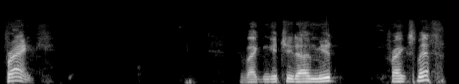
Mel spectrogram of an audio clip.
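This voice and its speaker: A man's voice: mid-range voice, slow, no echo. A man hosting a casual online business meeting, upbeat and encouraging, speaking over a call. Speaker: webinar host. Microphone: video call. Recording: dull lo-fi call audio.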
